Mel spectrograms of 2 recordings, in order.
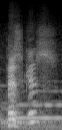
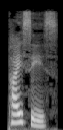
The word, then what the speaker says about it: Pisces: Piscus or fishes, wait, have I been pronouncing Pisces wrong? this whole time. Hold up. Pisces. No, I think it's just they pronounced it in the film wrong.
